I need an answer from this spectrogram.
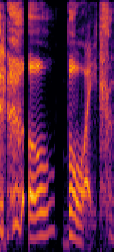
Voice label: "What the", Wacky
